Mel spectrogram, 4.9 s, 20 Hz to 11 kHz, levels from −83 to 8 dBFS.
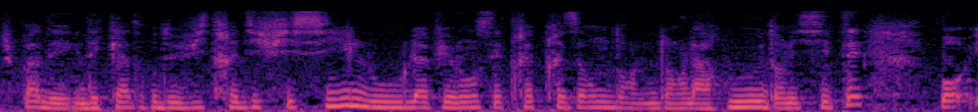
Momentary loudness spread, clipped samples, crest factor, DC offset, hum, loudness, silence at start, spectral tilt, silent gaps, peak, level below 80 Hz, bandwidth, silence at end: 6 LU; under 0.1%; 14 dB; under 0.1%; none; -31 LUFS; 0 s; -6.5 dB/octave; none; -18 dBFS; -52 dBFS; 8 kHz; 0 s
